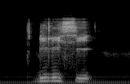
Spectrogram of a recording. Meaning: Tbilisi (the capital city of Georgia)
- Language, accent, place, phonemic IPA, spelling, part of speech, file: French, France, Lyon, /tbi.li.si/, Tbilissi, proper noun, LL-Q150 (fra)-Tbilissi.wav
